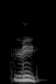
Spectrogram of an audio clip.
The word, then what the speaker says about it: plus: ne prononce pas s on ne prononce pas le S donc on dit plus c'est bon plus 2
